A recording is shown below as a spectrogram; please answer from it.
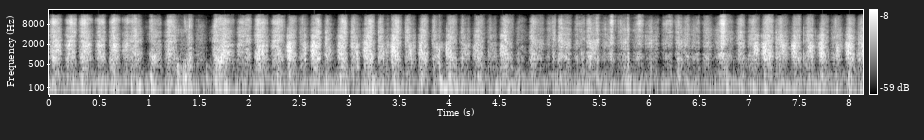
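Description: A bristle brush with a wooden handle scrubs the foamy knit fabric upper of a white Adidas Yeezy Boost 350 sneaker near the collar and toe during cleaning. The brushing is continuous, with fast, slightly uneven back-and-forth strokes that make a bright, scratchy rubbing sound with a soft low rumble underneath.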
